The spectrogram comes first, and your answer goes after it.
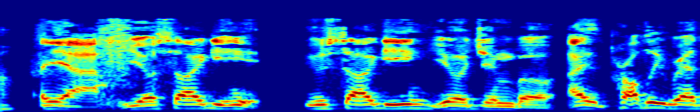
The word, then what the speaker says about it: Usagi: phase where I probably read like every yos yosagi yojimbo yohimbo yojimbo. I Yeah, I think I heard him pronounced Yojimbo, but you know, what do I know? Yeah, Yosagi. Usagi.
